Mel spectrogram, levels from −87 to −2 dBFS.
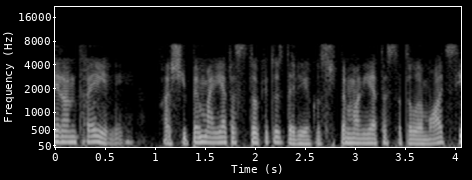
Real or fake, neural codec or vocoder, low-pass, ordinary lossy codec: fake; codec, 16 kHz, 1.1 kbps, Voila-Tokenizer; 7.2 kHz; AAC, 64 kbps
